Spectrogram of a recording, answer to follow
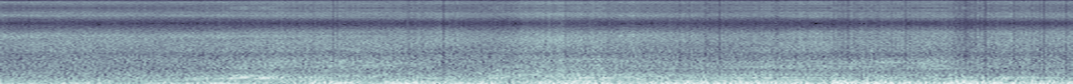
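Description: Outboard motors on a cabin boat running under throttle, their pitch rising and falling as the boat powers through breaking surf on a river bar crossing. Beneath them a steady rush of surf and wind buffeting the microphone, growing a little louder about two seconds in.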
